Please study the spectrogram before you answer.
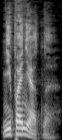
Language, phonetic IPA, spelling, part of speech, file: Russian, [nʲɪpɐˈnʲatnə], непонятно, adverb / adjective, Ru-непонятно.ogg
- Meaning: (adverb) 1. unintelligibly, incomprehensibly 2. strangely, oddly; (adjective) short neuter singular of непоня́тный (neponjátnyj)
